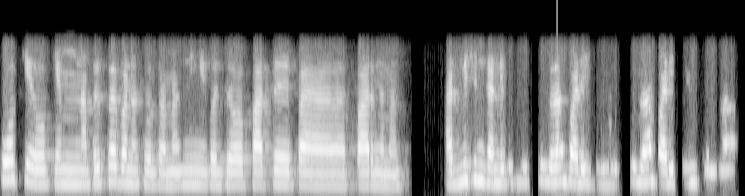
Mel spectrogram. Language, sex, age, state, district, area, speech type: Tamil, female, 18-30, Tamil Nadu, Tiruvarur, rural, conversation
